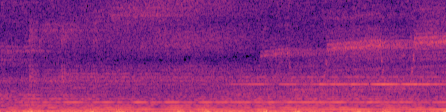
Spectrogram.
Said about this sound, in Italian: Puoi mettere una mano al centro del petto e sentire il battito del tuo cuore.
